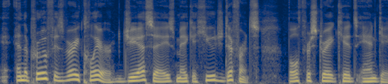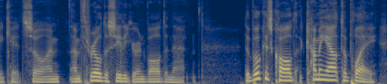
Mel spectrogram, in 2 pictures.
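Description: A man's voice: mid-range voice, warm tone, no room sound. Male radio host, dry close sound. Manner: smooth, scripted introductions. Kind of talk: radio interview hosting.

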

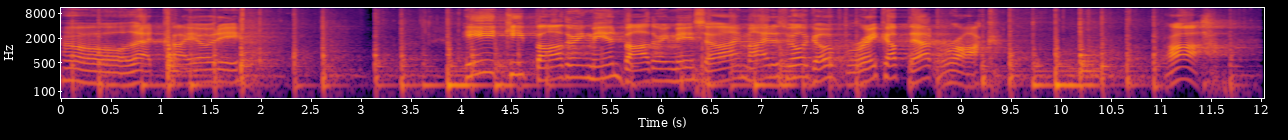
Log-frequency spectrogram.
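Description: A woman voicing a big, practical, grumbling buffalo in a measured, matter-of-fact way. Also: on the low side, in a large hall, over loud music.

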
